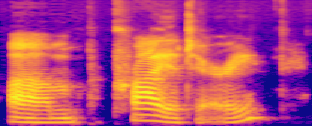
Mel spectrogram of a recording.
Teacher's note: I still have second syllable stress. I still have the unstressed first syllable.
